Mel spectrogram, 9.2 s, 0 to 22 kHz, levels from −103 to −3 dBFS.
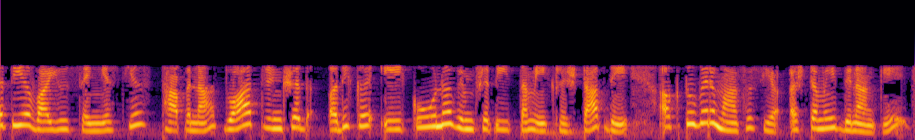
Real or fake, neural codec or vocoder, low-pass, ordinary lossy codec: real; none; 3.6 kHz; none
